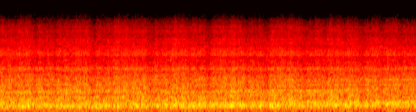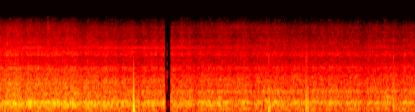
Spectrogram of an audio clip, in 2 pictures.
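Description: A steam locomotive chuffs heavily as it pulls away.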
